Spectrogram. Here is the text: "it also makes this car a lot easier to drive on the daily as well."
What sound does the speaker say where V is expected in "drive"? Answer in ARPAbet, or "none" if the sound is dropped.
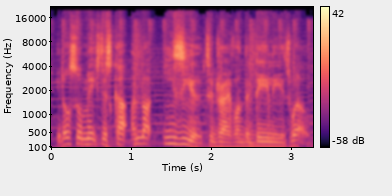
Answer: V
